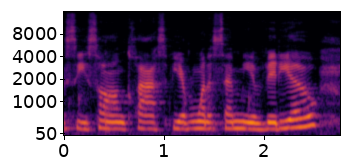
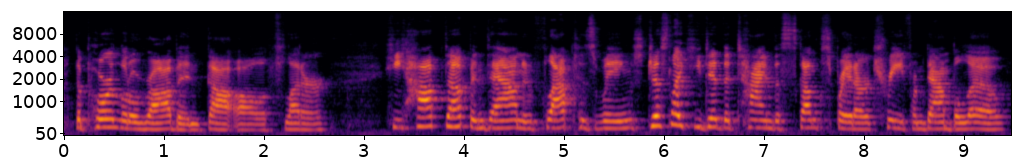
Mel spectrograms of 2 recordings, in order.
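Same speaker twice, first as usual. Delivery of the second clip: put-on gentle storybook narration for kids; reading to children; 4 semitones higher, 4 dB louder, slower than usual. A narrator's reading. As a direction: read it like a bedtime story for little ones. Teacher reads a children's story aloud.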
